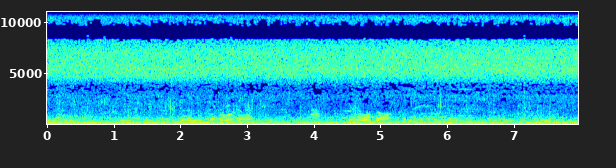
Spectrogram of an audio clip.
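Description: A crowd of men and women talk and call out nearby outdoors.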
